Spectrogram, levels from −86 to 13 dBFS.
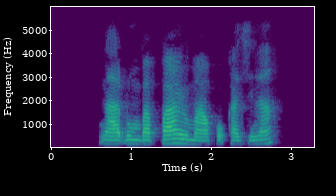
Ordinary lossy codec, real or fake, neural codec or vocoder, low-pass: AAC, 24 kbps; real; none; 5.4 kHz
